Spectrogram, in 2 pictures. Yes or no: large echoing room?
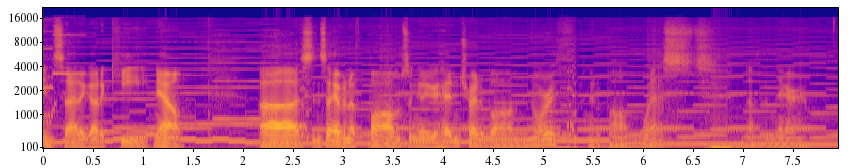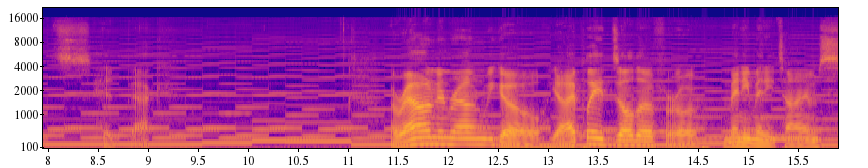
no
